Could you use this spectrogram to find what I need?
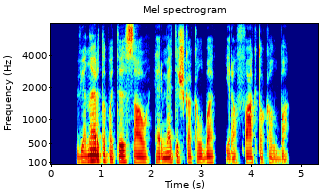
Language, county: Lithuanian, Kaunas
